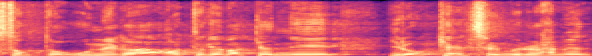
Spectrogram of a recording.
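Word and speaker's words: omega: 오메가. 여기다가 오메가로 이렇게 쓰면 돼요. w라고 읽으면 안 돼요. 오메가예요. 오메가.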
